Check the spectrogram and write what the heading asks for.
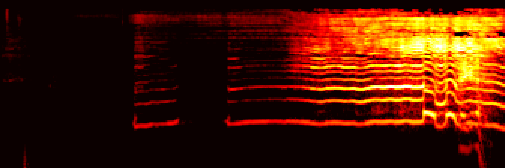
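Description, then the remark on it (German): A voice imitates whale song: a brief low thump, then a short hummed tone, followed by a long, rising, sustained moan that wobbles and warbles toward the end, fairly loud. “Hast du, hast du eine äh, Vorstellung davon, wie Walgesänge klingen? Nee, aber ich mach's mal kurz nach, wie ich mir vorstelle.”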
